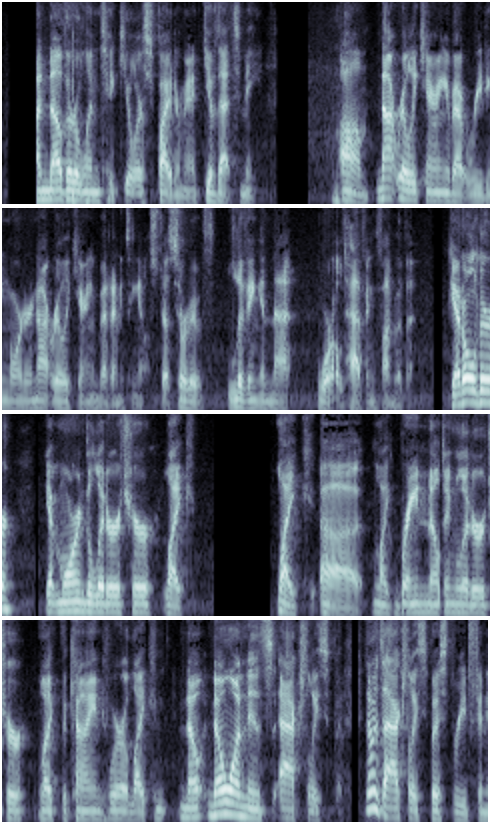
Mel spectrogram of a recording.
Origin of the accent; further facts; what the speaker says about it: United States; I'm American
